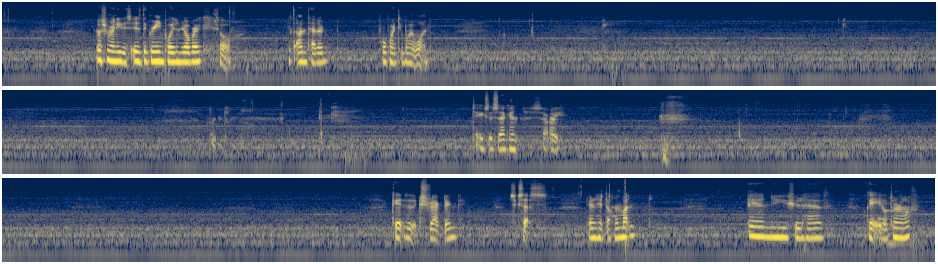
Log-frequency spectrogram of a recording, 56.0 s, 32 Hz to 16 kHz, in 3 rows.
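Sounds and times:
faint hum: 0:00.0 - 0:56.0
low hum: 0:54.3 - 0:56.0
faint steady tone: 0:54.7 - 0:55.7.

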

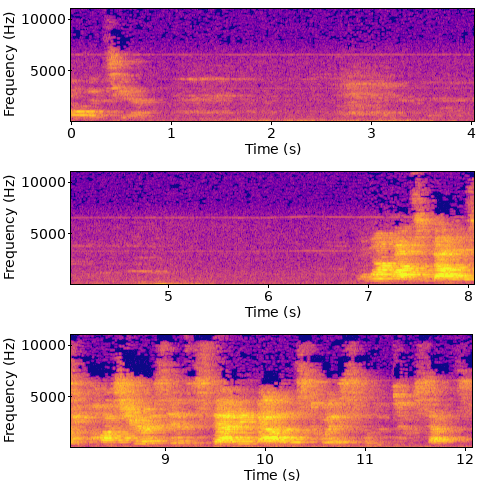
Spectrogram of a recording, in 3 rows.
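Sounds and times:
woman talking through small speaker: 0:00.0 - 0:00.8, 0:06.9 - 0:12.0.

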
